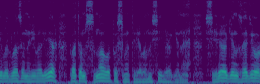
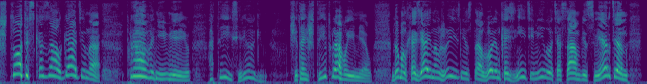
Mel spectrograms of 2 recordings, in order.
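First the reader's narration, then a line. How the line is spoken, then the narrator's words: Intense whisper. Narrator (Russian): Перестав смеяться, прошептала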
